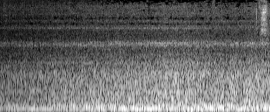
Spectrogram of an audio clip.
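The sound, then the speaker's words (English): A steady, heavy engine drone fills an airplane cabin while the plane climbs, a constant low rumble with a humming undertone that swells slightly louder over a few seconds. No one speaks. “While the plane is climbing, it's a little bumpy.”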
